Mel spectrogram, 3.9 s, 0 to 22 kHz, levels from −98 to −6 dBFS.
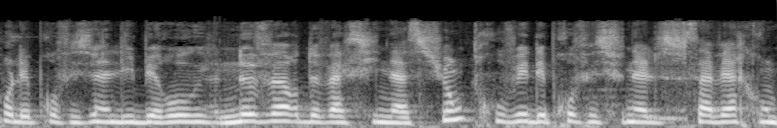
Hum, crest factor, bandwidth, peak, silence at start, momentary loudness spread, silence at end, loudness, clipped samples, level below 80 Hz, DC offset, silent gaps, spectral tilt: none; 12 dB; 11.5 kHz; -6 dBFS; 0 s; 4 LU; 0 s; -18 LUFS; under 0.1%; -42 dBFS; under 0.1%; none; -5.5 dB/octave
